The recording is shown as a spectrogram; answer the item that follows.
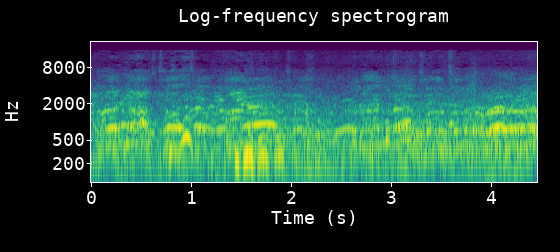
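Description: Crowd of spectators chattering: many overlapping voices at once, with no single speaker standing out.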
